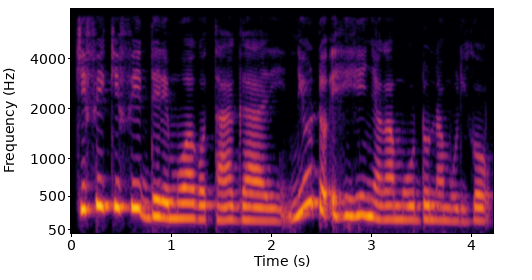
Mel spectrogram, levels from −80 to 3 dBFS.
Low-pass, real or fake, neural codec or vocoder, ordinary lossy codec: 7.2 kHz; real; none; Opus, 64 kbps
